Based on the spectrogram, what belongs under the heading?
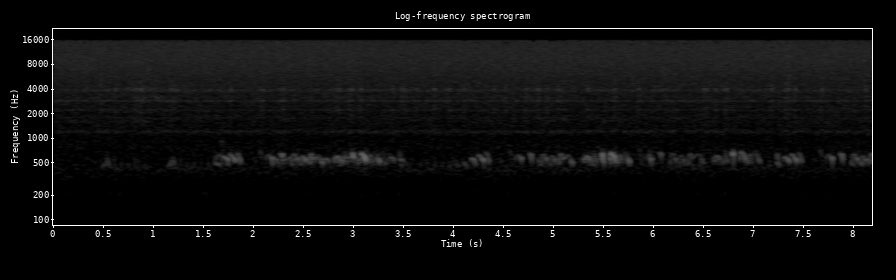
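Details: Black grouse in display, producing an unbroken stream of soft, murmuring, cooing bubbles that swell and fade in a regular rolling rhythm, with no other clear sounds.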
